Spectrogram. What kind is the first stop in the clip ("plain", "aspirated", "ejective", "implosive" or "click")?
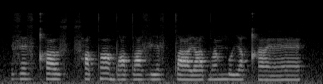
aspirated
